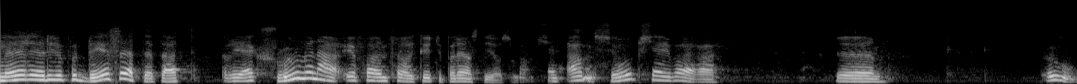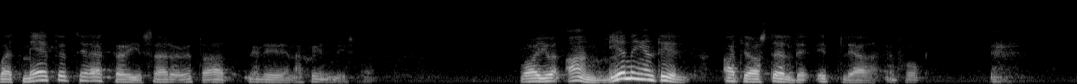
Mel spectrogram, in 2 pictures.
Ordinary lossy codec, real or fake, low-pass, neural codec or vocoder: none; fake; 7.2 kHz; codec, 24 kHz, 0.9 kbps, WavTokenizer, medium speech release version 2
